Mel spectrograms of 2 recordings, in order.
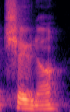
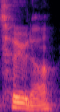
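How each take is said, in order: First: It is said in a non-American accent. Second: It is said in an American accent.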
